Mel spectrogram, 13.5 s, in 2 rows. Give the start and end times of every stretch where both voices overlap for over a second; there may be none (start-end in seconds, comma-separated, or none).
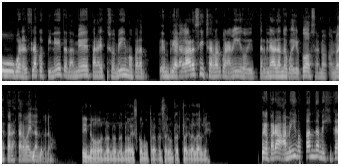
none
